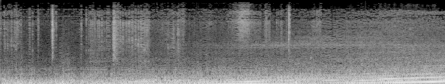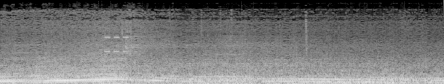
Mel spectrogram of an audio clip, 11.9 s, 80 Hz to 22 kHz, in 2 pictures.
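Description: A 2002 Subaru WRX STi GDB Prodrive Edition engine revs up to 7,000 rpm while driving, a loud close rumbling drone that rises steadily in pitch over several seconds, then settles.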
